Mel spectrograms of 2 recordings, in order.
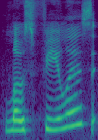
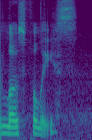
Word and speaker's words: Los Feliz: But before we continue, I do want to say to any of our listeners that are not from Los Angeles, the neighborhood of Los Feliz is often referred to as Los Feliz. And that's just because we use our American accents when pronouncing Spanish words in California. – Wait, so which way does everyone say it? – Los Feliz is the way that we pronounce it in LA. The proper way to pronounce it would be Los Feliz.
